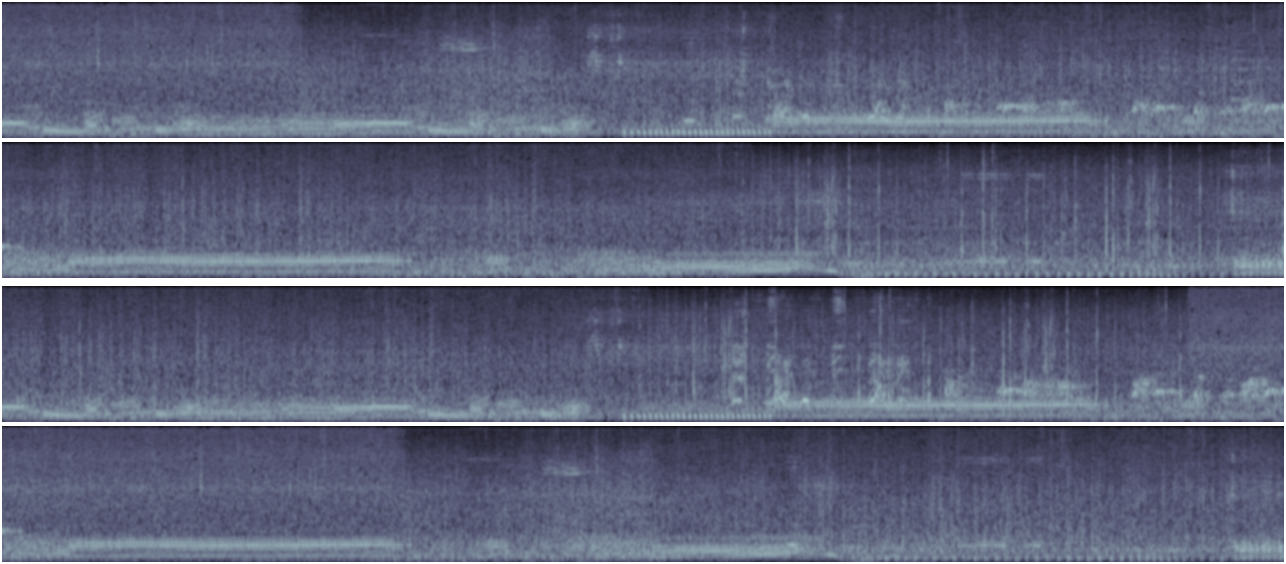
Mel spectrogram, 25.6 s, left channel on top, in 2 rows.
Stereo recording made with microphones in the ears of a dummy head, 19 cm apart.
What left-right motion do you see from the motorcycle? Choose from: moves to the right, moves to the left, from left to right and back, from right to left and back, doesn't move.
doesn't move.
